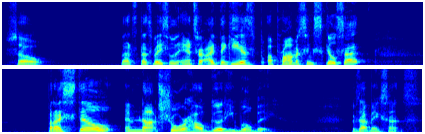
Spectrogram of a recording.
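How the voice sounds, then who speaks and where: Here the casual MMA livestream host speaks a little high and a little slowly, pausing often. He fields viewer chat with blunt opinions and says things again to drive them home.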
